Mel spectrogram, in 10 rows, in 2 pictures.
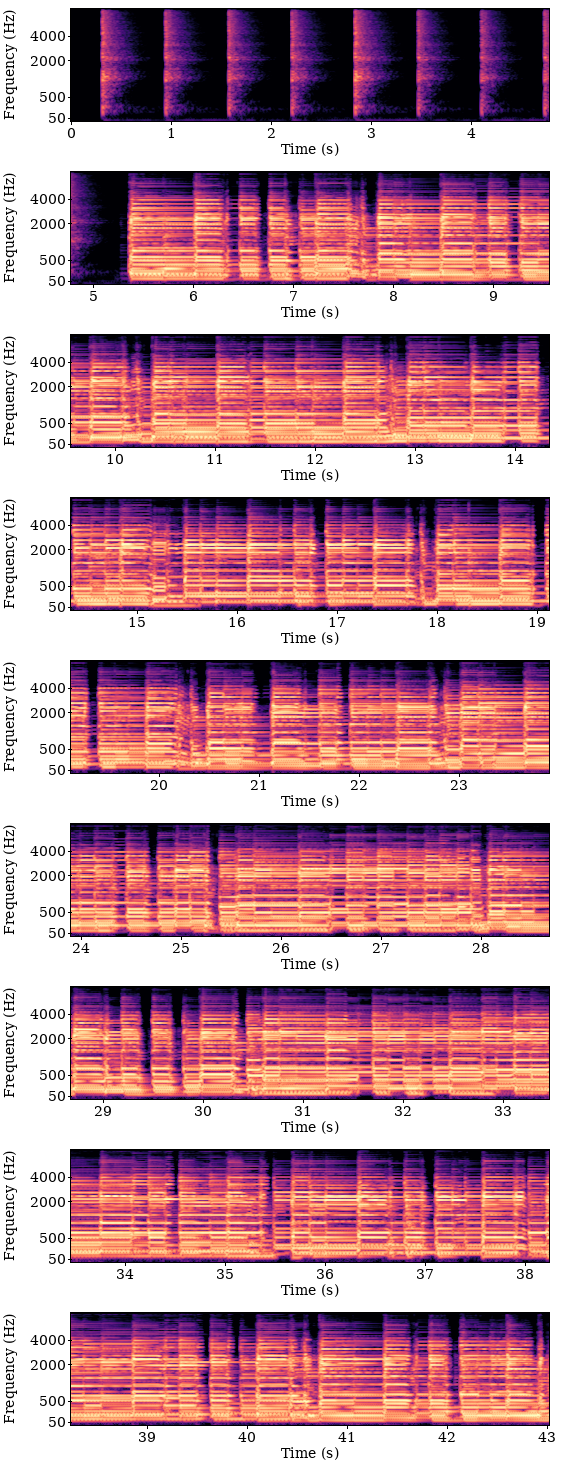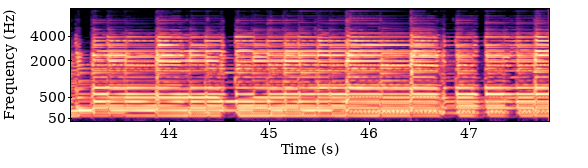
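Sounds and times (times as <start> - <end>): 
electric guitar lead backing track: 5.4 - 47.7.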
